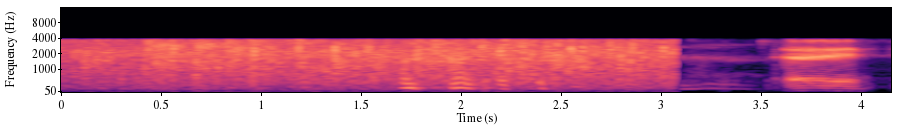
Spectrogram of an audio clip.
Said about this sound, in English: And I'm giving myself a hand clap.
